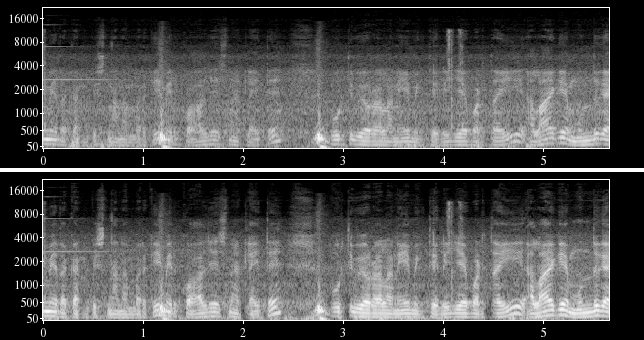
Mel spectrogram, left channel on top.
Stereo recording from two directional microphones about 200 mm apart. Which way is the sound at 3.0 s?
30° right (ahead or behind).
